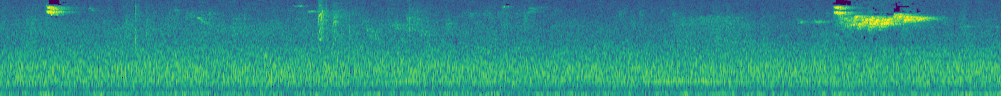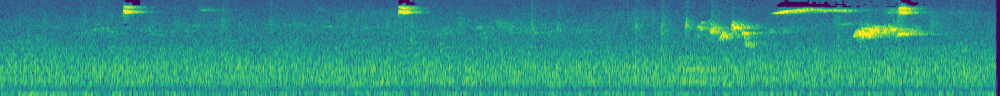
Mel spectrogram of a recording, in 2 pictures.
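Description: Wild birds chirping over a steady outdoor hiss: single short chirps every few seconds, a longer call about eight seconds in, and a quick run of calls near the end.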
